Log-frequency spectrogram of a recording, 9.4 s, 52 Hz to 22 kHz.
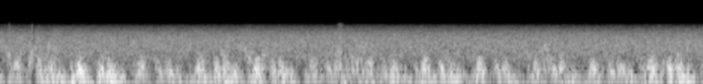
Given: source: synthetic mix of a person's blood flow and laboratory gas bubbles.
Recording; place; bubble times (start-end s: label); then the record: Doppler ultrasound of blood flow; precordium
0.05-0.31 s: bubbles
0.35-0.81 s: bubbles
2.93-2.98 s: bubbles
3.25-3.56 s: bubbles
4.40-4.94 s: bubbles
7.01-7.10 s: bubbles
7.18-7.38 s: bubbles
7.42-7.52 s: bubbles
8.50-9.18 s: bubbles
From the record:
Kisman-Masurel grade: 221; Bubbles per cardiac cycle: several, 3 to 8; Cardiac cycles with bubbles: 10 to 50%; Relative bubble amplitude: barely perceptible (0.100 to 0.250); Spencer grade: 2 (many but less than half of the cardiac periods contain bubble signals, singularly or in groups); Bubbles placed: anywhere in the cardiac cycle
